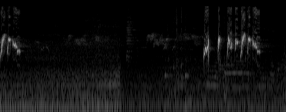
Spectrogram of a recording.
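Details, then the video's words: Red-whiskered bulbul giving decoy song with a double phrase: an opening trill of rolling whistles, a quiet gap of several seconds, then a lively sequence of six to seven clear, bouncy whistled notes. "เสียงนกกรงหัวจุก เพราะๆ"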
